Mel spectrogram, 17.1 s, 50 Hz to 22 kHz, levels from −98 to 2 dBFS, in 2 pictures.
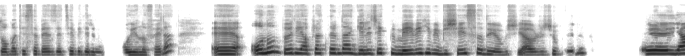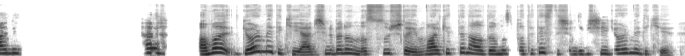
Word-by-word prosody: domatese 205 +2 -5
benzetebilirim 190 -1 -5 0.2
oyunu 175 0 0
falan. 180 - -6 0.5
Eee, 225 0 +3
onun, 315 +8 +5
böyle, 280 +1 +1
yapraklarından 275 0 0
gelecek 250 +4 -2
bir 270 - +1
meyve 240 +3 +3
gibi 255 -5 0
bir 230 - -3
şey 255 +4 -1
sanıyormuş 215 -8 -4
yavrucuğum 195 +2 -4
benim. 275 +7 -5 0.8
Eee, 240 0 +7
yani 265 +2 +4 1.6
Hıh. 305 - +4 0.6
Ama 295 +9 +6
görmedi 300 - +2
ki, 215 - -7
yani, 185 -1 0
şimdi 245 +5 -4
ben 265 +1 0
onu 270 -5 +1
nasıl 205 +1 -6
suçlayayım? 230 -8 -1
Marketten 270 +7 0
aldığımız 235 -3 0
patates 255 +8 -5
dışında 220 -1 -10
bir - - -7
şey 235 +1 -5
görmedi 265 -2 -2
ki, 155 -6 -9
240 Hz, 130 wpm, -22 LUFS, 210-275 Hz, 1.6 s, Eee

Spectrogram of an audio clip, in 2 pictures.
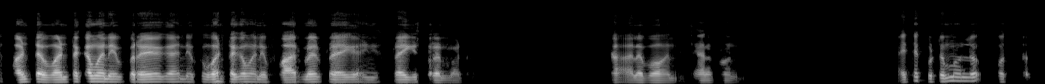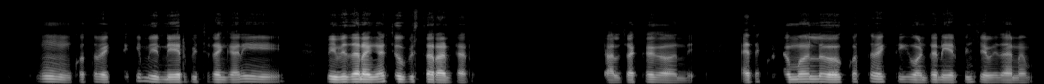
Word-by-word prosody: వంట. 115 +3 +5 0.2
వంటకం 130 +5 +6
అనే 125 -2 +5 0.2
ప్రయోగాన్ని, 125 +1 +4
ఒక - - -26
వంటకం 125 0 +4
అనే 115 - -1
ఫార్ములా 110 +2 +5 0.2
ప్రయోగిస్ 110 -1 +1
ప్రయోగిస్తారనమాట. 110 -3 0 1.5
చాలా 105 - -2
బావుంది. 95 -1 -2
చాలా 95 0 -4
బావుంది. 90 -1 -16 1.6
అయితే - - -4
కుటుంబంలో, 165 +2 -2 0.2
కొత్త - - -11 0.7
హ్మ్. 125 -4 -4
కొత్త 115 - -13
వ్యక్తికి 115 +8 -9
మీరు 125 -4 -2
నేర్పించడం 115 0 -2
గాని, 130 +4 -4 0.7
మీ 125 - -1
విధానం 120 -1 +6
గాని 130 - 0
చూపిస్తారంటారు. 115 -4 0 1.3
చాలా 105 0 -5
చక్కగా 110 0 -3
ఉంది. 95 0 -18 0.5
అయితే - - -3
కుటుంబంలో 125 +1 -3 0.3
కొత్త 125 - -12
వ్యక్తికి 120 -1 -7
వంట 105 0 -5
నేర్పించే 115 +2 -6
విధానం. 105 -1 -6
115 Hz, 105 wpm, -24 LUFS, 110-125 Hz, 1.6 s, వంటకం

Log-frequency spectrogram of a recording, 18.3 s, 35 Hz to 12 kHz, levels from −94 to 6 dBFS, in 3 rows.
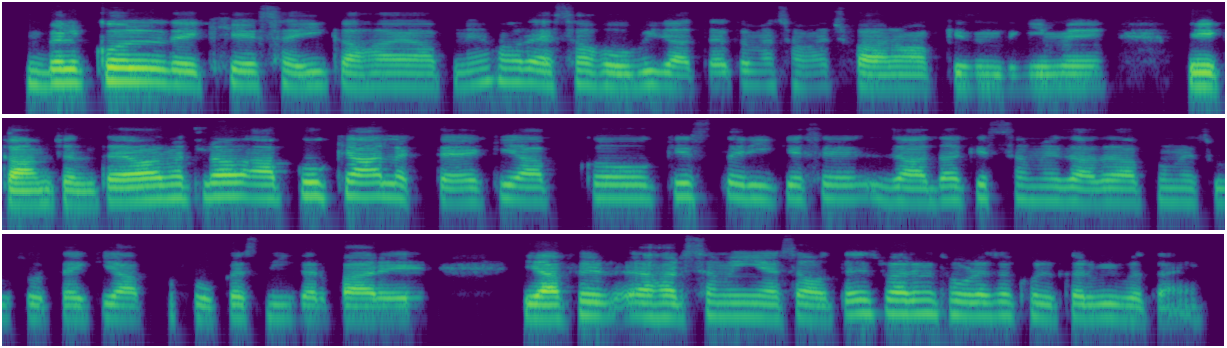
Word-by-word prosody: बिल्कुल, 180 +2 +7
देखिए 160 0 0
सही 155 -1 -3
कहा 150 -1 -3
है 150 - -2
आपने 150 +4 -8
और 180 -1 -1
ऐसा 165 +1 -2
हो 145 -2 +1
भी 160 +2 -3
जाता 140 0 -3
है, 150 - -4
तो 165 - -8
मैं 160 0 -14
समझ 150 -1 -15
पा 140 -2 +3
रहा 140 - -3
हूँ, 135 - -1
आपकी 145 +2 -6
ज़िंदगी 135 0 -7
में 140 0 -1 0.6
ये 150 0 +8
काम 135 0 +7
चलता 135 +3 -1
है। 160 - +7
और 175 +1 +6
मतलब 200 +3 +5
आपको 185 +3 +2
क्या 205 -2 +5
लगता 185 -4 -4
है 155 +1 -2
कि 185 +5 -5
आपको 185 +4 -4
किस 200 -2 -4
तरीक़े 180 -2 -4
से 180 -2 -7 0.2
ज़्यादा 160 +1 -1
किस 185 +3 -9
समय 170 -2 -10
ज़्यादा 155 -1 -2
आपको 155 +2 -9
महसूस 150 0 -13
होता 145 0 -6
है, 140 - -2
कि 155 +3 -6
आप 145 -2 0 0.2
फ़ोकस 145 +1 -4
नहीं 150 0 -10
कर 145 -2 -4
पा 140 -1 +4
रहे 140 +1 0 0.6
या 150 -1 +9
फिर 170 -2 -1 0.2
हर 160 -1 +2
समय 165 0 -6
ही 160 -1 -4
ऐसा 150 +1 -3
होता 145 +5 -1
है? 190 - 0
इस 185 - -7
बारे 190 -1 +3
में 190 - -4
थोड़ा 170 -1 +1
सा 175 0 -4
खुलकर 155 -1 -5
भी 155 0 -4
बताएँ। 140 -3 -9
160 Hz, 220 wpm, -23 LUFS, 145-180 Hz, 0.6 s, या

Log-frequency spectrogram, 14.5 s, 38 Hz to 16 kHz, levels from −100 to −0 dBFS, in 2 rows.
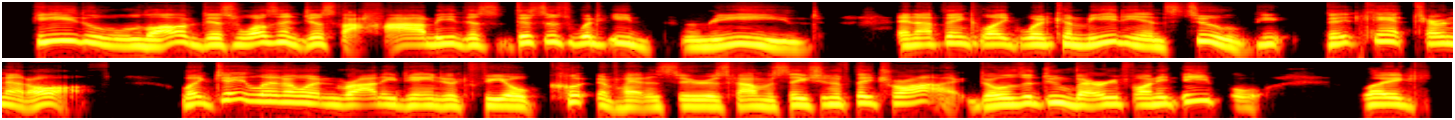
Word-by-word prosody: he 245 +3 +2
loved. 155 -2 +2
This 165 0 0
wasn't 195 +2 +1
just 180 -2 -1
a - - +4
hobby, 170 +3 +2
this 160 -4 -4
this 205 +1 0
is 215 -3 -2
what 195 -1 +2
he 175 -9 -3 0.2
breathed." 130 - -2 0.4
And 155 - +3
I 170 - +2
think, 190 +1 -1
like, 175 -2 +2
when 170 0 +2
comedians 170 - -1
too, 200 - 0 0.4
they 180 +3 -1
can't 230 +2 -1
turn 190 +1 +1
that 170 - 0
off. - - +1 0.5
Like, 175 +2 -1
Jay 275 0 -1
Leno 225 -3 +2
and 170 -4 -1
Roddy 160 +1 +2
Dandrickfield 145 -2 0
couldn't 225 -5 -1
have 150 - -3
had 125 -1 +1
a 130 - -4
serious 135 0 -1
conversation 145 +5 0
if 175 - -6
they 200 -1 +2
tried! 195 +1 +1
Those 160 +5 +2
are - - +3
2 210 +1 +1
very 155 +3 +3
funny 170 +2 +1
people, 255 - -3 0.5
like 170 -5 +2
170 Hz, 195 wpm, -23 LUFS, 150-195 Hz, 0.5 s, a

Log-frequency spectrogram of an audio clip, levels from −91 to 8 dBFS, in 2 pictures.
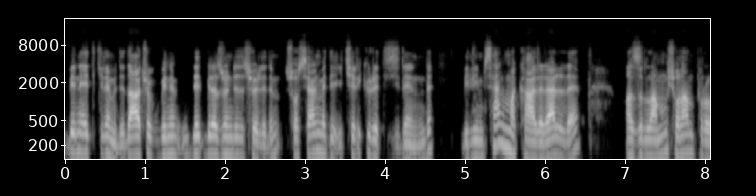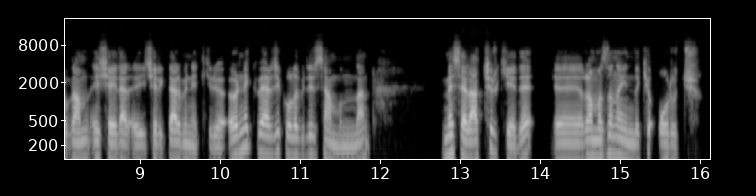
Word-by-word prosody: beni 160 -1 0
etkilemedi. 140 -8 -2
Daha 140 +1 +9
çok 135 -4 -4
benim, 140 +1 0 0.2
be 140 0 0
biraz 140 -1 +3
önce 135 -1 -1
de - - -6
söyledim, 120 +4 -2
sosyal 145 +4 +1
medya 145 -4 -4
içerik 135 +7 -4
üreticilerinde 110 - -4 0.4
bilimsel 120 - -1
makalelerle 120 - +3 0.6
hazırlanmış 125 +4 +1
olan 145 +2 +3
program, 115 -1 -1
eee, 115 - -2
şeyler, 110 0 +2
eee, 105 - -3
içerikler 110 +1 +1
beni 105 -2 -4
etkiliyor. 95 +1 -5
Örnek 180 +6 0
verecek 150 +1 +2
olabilirsem 130 -6 -2
bundan 95 +2 -4 0.9
mesela - - +5
Türkiye'de, - - 0 0.3
eee, 110 0 -1
Ramazan 125 +4 +1
ayındaki 110 -5 -2
oruç. 110 -2 -3
125 Hz, 130 wpm, -25 LUFS, 110-140 Hz, 0.9 s, Daha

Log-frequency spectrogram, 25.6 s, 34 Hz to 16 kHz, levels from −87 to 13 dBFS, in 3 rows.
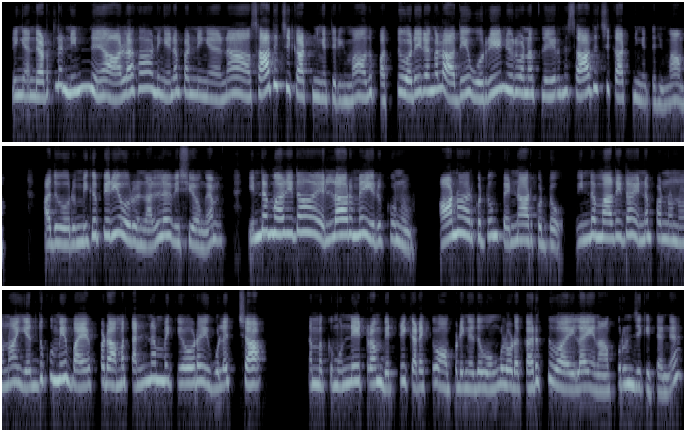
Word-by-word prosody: நீங்க 270 0 -2
அந்த 255 -1 -1
இடத்துல 405 +11 -4
நின்னு 345 +3 +1 0.3
அழகா 300 +9 +2
நீங்க 280 -3 -3
என்ன 295 - -2
பண்ணீங்கன்னா 260 -2 -2 0.3
சாதிச்சு 380 +7 +6
காட்டுனீங்க 255 -2 +3
தெரியுமா? 215 +2 -5
அது 290 - -5
10 220 +6 -7
வருடங்கள். 315 +6 +2
அதே 255 +5 0 0.2
ஒரே 245 +5 +3
நிறுவனத்தில் 285 -4 -2
இருந்து 285 +3 -5
சாதிச்சு 355 +7 +3
காட்டுனீங்க 240 -3 -2
தெரியுமா? 190 +3 -5 0.7
அது 225 +1 -2
ஒரு 220 +1 -5
மிகப்பெரிய 315 +6 +1
ஒரு 245 -2 -2
நல்ல 255 +10 -2 0.2
விஷயம்ங்க. 215 -5 -4 0.5
இந்த 305 +5 +3
மாரிதான் 345 +2 +3 0.2
எல்லாருமே 320 +4 +4
இருக்கணும். 250 -6 -7 0.4
ஆணா 340 +4 +5
இருக்கட்டும், 300 +2 -5
பெண்ணா 245 +4 -1
இருக்கட்டும். 220 -6 -9 0.3
இந்த 310 +3 -2
மாரிதான் 295 +2 +2
என்ன 285 +3 -3
பண்ணணுன்னா 255 -1 -4 0.2
எதுக்குமே 305 +6 0
பயப்படாம 245 +2 +2
தன்னம்பிக்கையோட 275 0 -1 0.2
உழைச்சா 255 +1 +2 0.7
நமக்கு 250 -1 -5
முன்னேற்றம், 270 +2 +1
வெற்றி 210 +8 -4
கிடைக்கும் 230 +2 -1
அப்பிடிங்கிறது 215 0 -4
உங்களோட 235 -1 -3
கருத்து 290 +6 -3
வாயிலா 220 +1 +2 0.2
நான் 190 0 -5
புரிஞ்சுக்கிட்டேங்க. 225 - -5
260 Hz, 125 wpm, -24 LUFS, 230-300 Hz, 0.7 s, சாதிச்சு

